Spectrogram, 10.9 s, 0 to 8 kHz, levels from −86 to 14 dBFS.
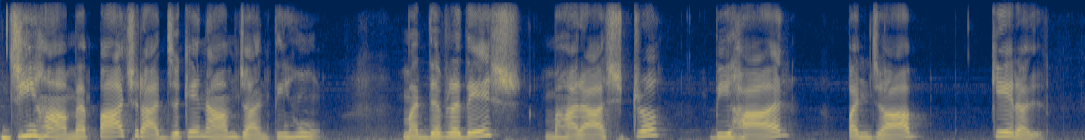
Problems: background sounds at intervals, background conversations at intervals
